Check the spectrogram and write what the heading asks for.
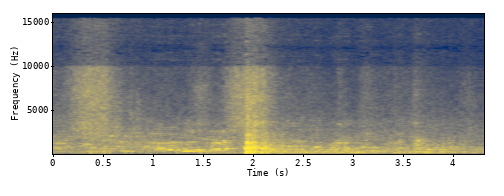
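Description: Indistinct chatter of visitors' voices, with one sharp knock about halfway through.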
